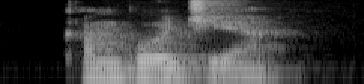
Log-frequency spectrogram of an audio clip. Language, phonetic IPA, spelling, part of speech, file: Romanian, [kamˈbo.d͡ʒi.a], Cambodgia, proper noun, LL-Q7913 (ron)-Cambodgia.wav
- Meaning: Cambodia (a country in Southeast Asia)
